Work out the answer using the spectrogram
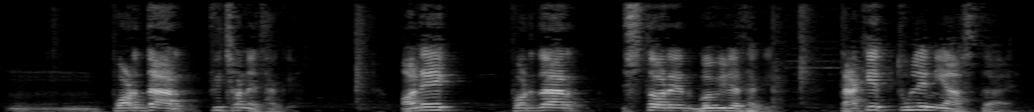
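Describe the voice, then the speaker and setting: A man's voice: sits high, sharp tone. A man, talking in a self-made video monologue, insistent and repetitive, with English phrases mixed in. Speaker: video commentator.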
